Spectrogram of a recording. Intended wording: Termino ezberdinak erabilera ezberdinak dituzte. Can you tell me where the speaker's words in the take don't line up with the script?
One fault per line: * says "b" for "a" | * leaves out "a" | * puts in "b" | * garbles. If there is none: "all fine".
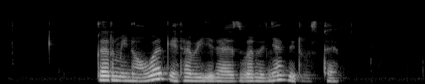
* says "hauek" for "ezberdinak"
